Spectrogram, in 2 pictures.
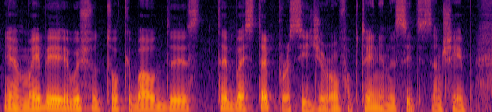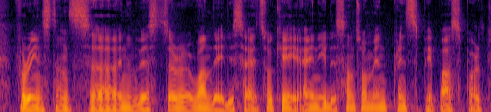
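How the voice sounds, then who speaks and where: Male interviewer, gravelly low voice, asks questions in a measured way. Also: flat delivery, mellow.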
